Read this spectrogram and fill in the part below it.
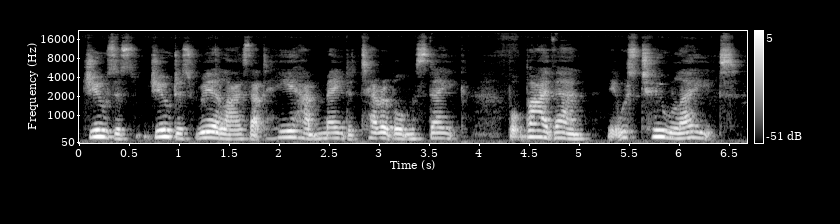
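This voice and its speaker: A woman reading a story aloud for children, expressive, explaining things simply as a teacher would. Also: mid-range voice, measured pace, roomy sound, a little hiss or hum.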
